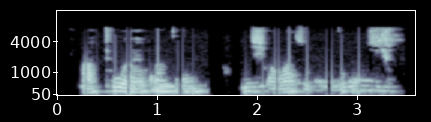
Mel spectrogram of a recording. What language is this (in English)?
Swahili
